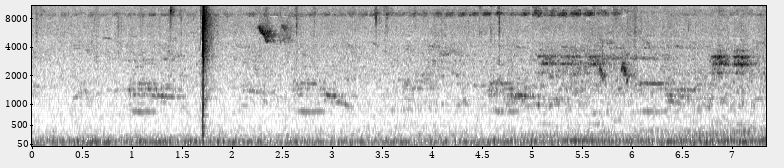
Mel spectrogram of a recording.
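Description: A bird calls over and over, a short phrase of falling notes repeated every second or less, over a low steady rumble and a faint high whine. About a quarter of the way in there is one sharp snap, the loudest sound.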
